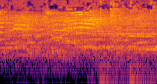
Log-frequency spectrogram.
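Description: A college volleyball crowd at a Clemson versus Duke match cheers loudly and continuously, a dense roar of many voices with shouts and whistles, a few low thumps near the end.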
